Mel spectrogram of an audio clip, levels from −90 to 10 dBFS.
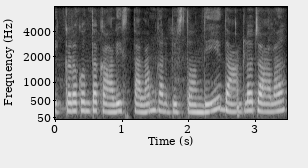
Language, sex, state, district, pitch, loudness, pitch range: Telugu, female, Telangana, Nalgonda, 220 Hz, -16 LUFS, 205-235 Hz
